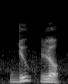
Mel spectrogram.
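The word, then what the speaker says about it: de l'eau: Dulo. I was pronouncing it dulu. Dulu. And she couldn't understand me until I said dulo.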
